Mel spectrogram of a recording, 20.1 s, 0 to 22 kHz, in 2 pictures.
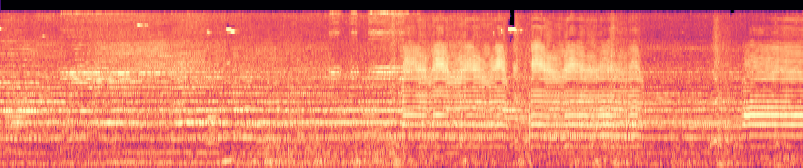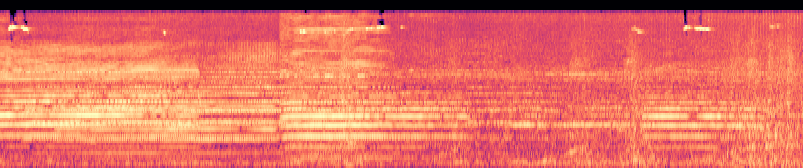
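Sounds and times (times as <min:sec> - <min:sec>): horns and plastic trumpets blaring: 0:00.0 - 0:20.0
mass of motorbikes: 0:00.0 - 0:20.0.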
